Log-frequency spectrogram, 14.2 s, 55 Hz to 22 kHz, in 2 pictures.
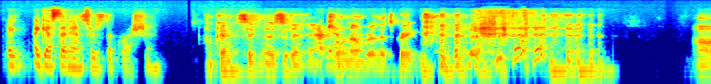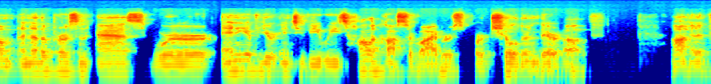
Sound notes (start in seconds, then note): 4.1 laughs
